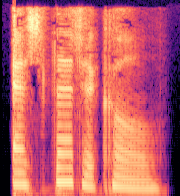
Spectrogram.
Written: esthetical

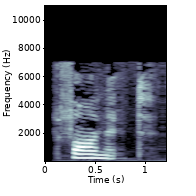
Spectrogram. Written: faunet

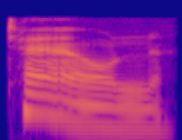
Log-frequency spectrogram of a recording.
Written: town

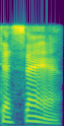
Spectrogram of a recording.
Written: Tessin

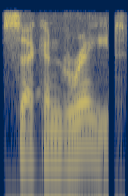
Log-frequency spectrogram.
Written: second-rate

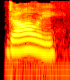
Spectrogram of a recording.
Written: dollie

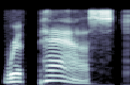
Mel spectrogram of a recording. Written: repast

